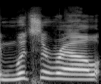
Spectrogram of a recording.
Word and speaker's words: mozzarella: How do you say do you say mozzarell or mozzarella? I do mutz. We always said mutz.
